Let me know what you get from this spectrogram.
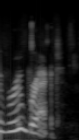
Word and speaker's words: Rubrecht: This is my friend Carly, and I seriously don't know how to say your last name. – Carly Rubrecht. – Rubrecht. – It's pretty hard. Yeah, it looks totally different, doesn't it? – Yeah, is it German? – Wow, first guess, yes.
